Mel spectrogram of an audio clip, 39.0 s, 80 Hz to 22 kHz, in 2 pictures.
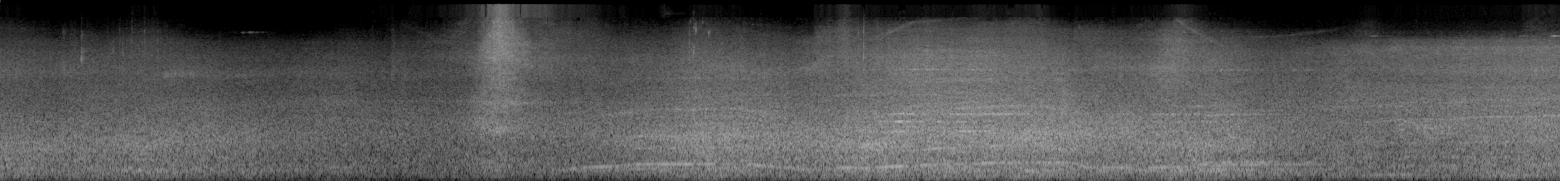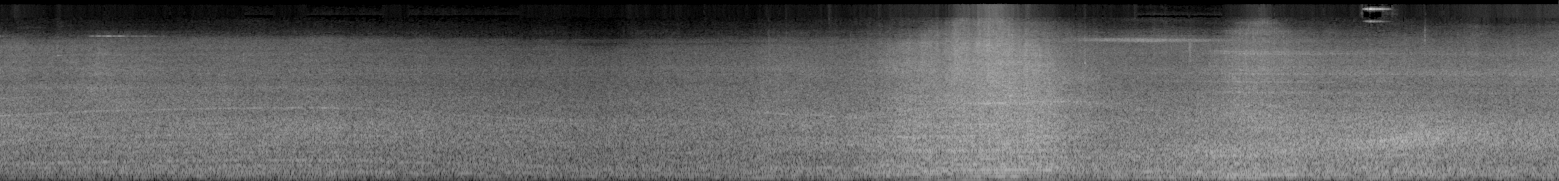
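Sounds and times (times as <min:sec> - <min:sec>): road noise: 0:00.0 - 0:38.9
short hiss: 0:05.8 - 0:07.3.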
